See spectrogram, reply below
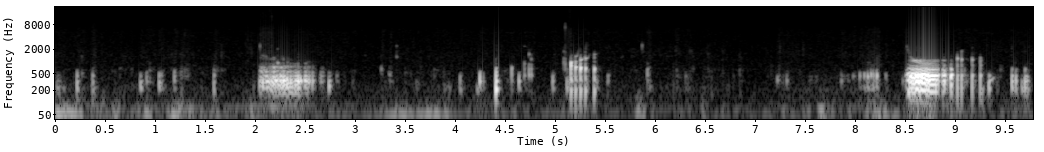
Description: Anyway, here's a short video I managed to record while he was still growling.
